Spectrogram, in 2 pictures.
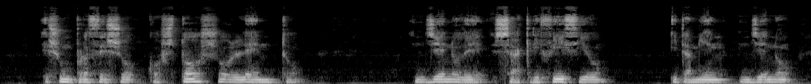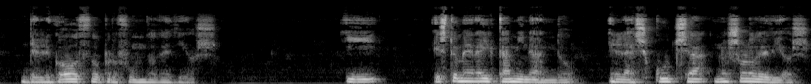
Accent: Spanish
